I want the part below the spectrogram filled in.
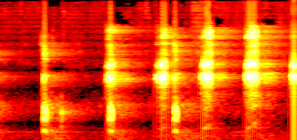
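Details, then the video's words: Northern shoveler duck recorded in its natural wetland habitat, giving about seven short, nasal, clipped notes in three seconds, coming faster toward the end. "Original Sound of a Northern Shoveler Duck"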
